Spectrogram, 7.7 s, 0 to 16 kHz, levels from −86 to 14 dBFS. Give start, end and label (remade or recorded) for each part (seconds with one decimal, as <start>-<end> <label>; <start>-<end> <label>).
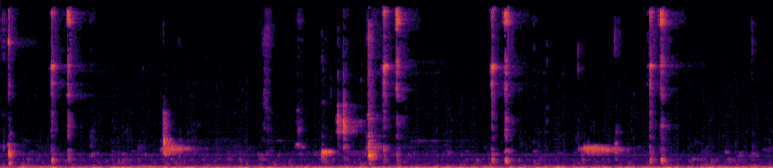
0.0-7.7 recorded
